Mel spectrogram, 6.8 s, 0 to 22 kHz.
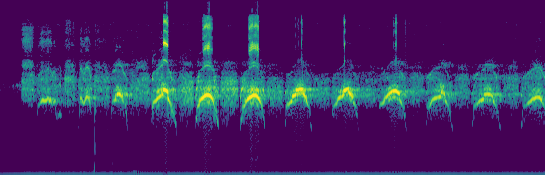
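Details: A male black stork (Ciconia nigra) singing as he comes home to his nest in Latvia, 1 April 2024 at 2:46 pm, gives a steady series of about a dozen thin, arched whistles, nearly two per second, each rising then falling.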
